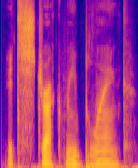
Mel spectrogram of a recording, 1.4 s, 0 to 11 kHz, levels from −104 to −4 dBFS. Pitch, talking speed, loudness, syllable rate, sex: 90 Hz, 175 wpm, -21 LUFS, 3.2 syllables/s, male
